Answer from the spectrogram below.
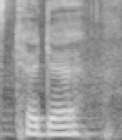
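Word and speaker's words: Teux Deux: He's like, how would the French pronounce this? So that's why it's Teudeu.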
